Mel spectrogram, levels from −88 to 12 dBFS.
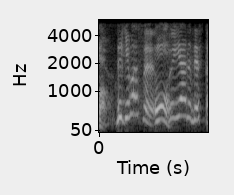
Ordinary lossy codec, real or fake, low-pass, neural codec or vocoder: AAC, 32 kbps; fake; 5.4 kHz; codec, 16 kHz, 2 kbps, FunCodec, trained on Chinese and English, 25 frames a second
